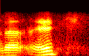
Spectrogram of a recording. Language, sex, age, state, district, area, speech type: Malayalam, male, 30-45, Kerala, Thiruvananthapuram, rural, conversation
